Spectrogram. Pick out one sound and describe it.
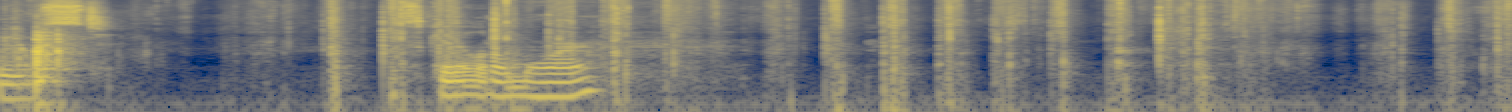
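A deck of cards is shuffled with quick soft taps and rustles.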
